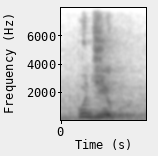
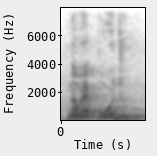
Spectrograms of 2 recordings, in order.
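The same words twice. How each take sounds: First: Pudico stressed on DI, pu-DI-co; correct stress pudico. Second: Púdico stressed on PÚ, shown as the mistake; wrong stress púdico. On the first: Teacher correcting students: pu-DI-co. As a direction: say pudico as pu-DI-co, the right way. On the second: Teacher showing students the wrong púdico. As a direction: say púdico as PÚ-di-co to show the error. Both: Shown as a demonstration.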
